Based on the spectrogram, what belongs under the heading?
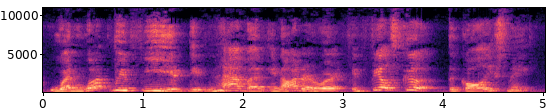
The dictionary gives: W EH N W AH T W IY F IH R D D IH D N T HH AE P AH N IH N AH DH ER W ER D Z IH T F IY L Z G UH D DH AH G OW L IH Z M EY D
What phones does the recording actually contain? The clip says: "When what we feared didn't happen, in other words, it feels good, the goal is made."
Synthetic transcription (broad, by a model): W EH N W AH T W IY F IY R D D IH D N T HH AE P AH N IH N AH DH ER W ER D IH T F IY L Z G UH D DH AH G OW L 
